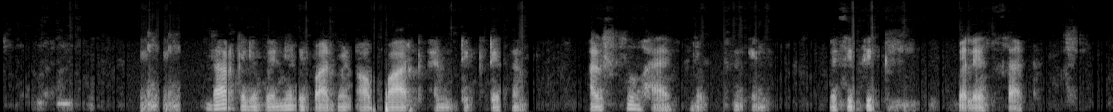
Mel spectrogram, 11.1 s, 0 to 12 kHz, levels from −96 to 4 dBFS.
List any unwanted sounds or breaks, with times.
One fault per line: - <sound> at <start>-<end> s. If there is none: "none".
- laugh at 1.4-1.8 s
- dropout at 7.1-7.2 s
